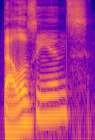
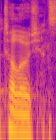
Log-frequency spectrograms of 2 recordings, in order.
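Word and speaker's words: Talosians: actors of the uh how do you say the bellowsians the telosians the telosians thank you um phoenix uh sila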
